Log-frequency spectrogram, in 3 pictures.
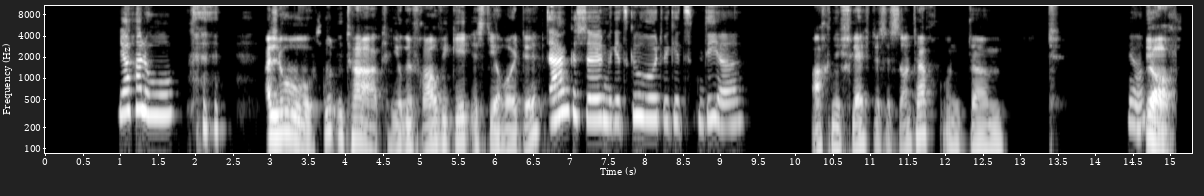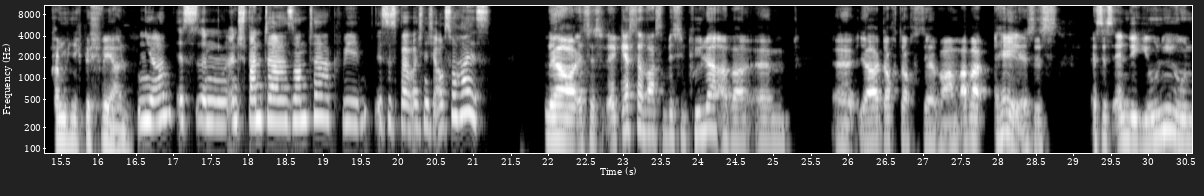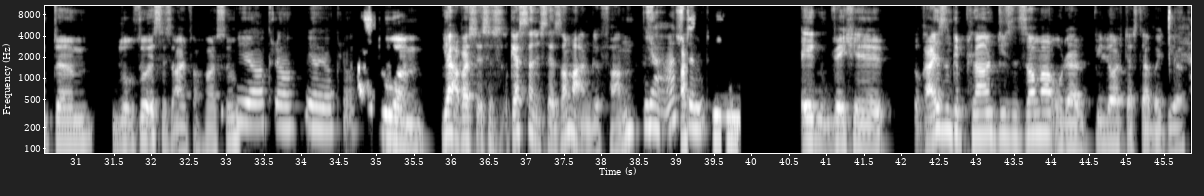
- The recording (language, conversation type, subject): German, unstructured, Was bedeutet für dich Abenteuer beim Reisen?
- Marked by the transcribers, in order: other background noise; chuckle; other noise; tapping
